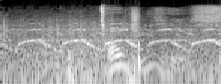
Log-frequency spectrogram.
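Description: An ambulance siren wails past in repeating rising-and-falling sweeps, loud and fairly close, with road traffic underneath and a brief exclamation from a voice.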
